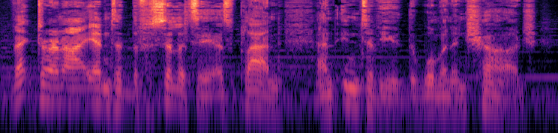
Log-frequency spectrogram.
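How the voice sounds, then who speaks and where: An actor playing a composed, calculating, self-serving older scientist who speaks formally and precisely in a video game. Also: male voice, low voice, animated, fast, music in the background. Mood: smooth, calculating.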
